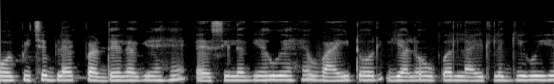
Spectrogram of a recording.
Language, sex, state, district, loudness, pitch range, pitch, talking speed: Hindi, female, Punjab, Kapurthala, -15 LUFS, 185-195 Hz, 190 Hz, 195 wpm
